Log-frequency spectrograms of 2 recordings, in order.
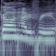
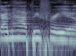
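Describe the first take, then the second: First: It sounds sarcastic and shady. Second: It sounds tired and plainly sincere.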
